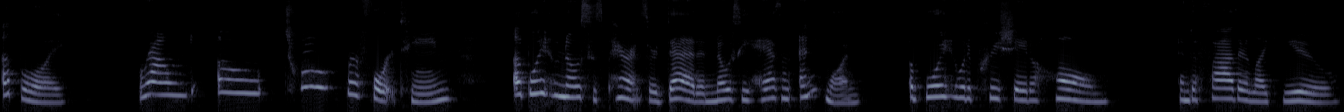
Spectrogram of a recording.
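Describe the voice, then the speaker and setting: A woman playing a gentle, affectionate wife in an old-time radio soap, speaking tentatively with halting phrases. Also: high-pitched, big pitch swings, exaggerated voice. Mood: tentative, earnest. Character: gentle, hesitant wife longing to adopt an older boy.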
